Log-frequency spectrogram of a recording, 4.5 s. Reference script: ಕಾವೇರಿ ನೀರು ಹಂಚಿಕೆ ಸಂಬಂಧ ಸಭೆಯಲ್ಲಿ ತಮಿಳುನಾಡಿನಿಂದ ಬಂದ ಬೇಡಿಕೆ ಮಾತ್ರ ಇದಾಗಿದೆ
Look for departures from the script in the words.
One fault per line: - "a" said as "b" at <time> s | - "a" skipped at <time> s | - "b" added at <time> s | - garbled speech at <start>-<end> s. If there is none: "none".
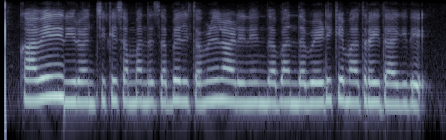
none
